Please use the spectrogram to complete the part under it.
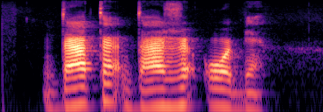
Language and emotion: Russian, neutral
